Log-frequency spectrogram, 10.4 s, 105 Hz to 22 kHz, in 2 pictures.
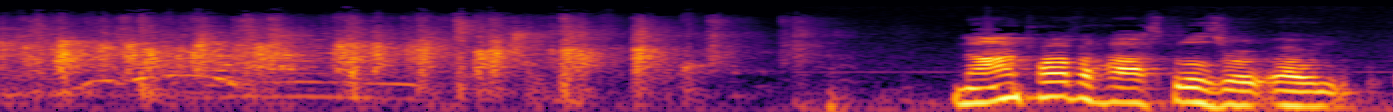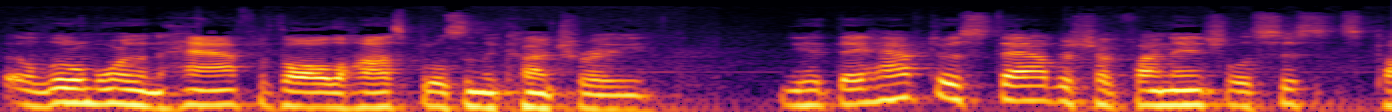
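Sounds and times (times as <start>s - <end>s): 
people whooping and cheering: 0.0s - 2.4s
audience applause: 0.0s - 3.1s
speech: 3.6s - 10.4s.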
